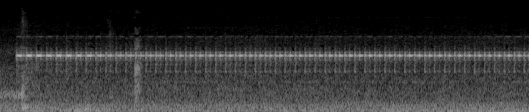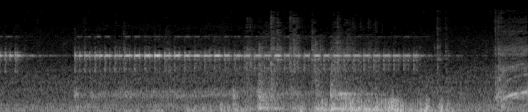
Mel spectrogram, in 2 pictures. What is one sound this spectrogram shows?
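A motion alarm beeps rapidly and steadily as a lift lowers.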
